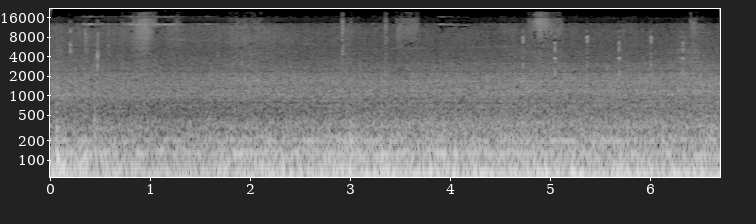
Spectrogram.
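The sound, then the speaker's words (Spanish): Steady, loud road rumble and traffic noise pour in through an open car window, a continuous low roar with faint swells of other vehicles going by; no one speaks. “así con algunos coches, veréis los sonidos de los otros coches.”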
